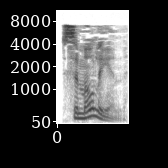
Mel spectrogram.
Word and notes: simoleon: British English

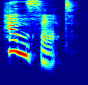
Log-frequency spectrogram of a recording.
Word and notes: handset: British English

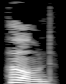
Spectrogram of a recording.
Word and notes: honed: British English

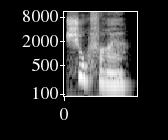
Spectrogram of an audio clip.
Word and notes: surefire: British English

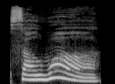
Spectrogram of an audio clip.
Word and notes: salwar: British English

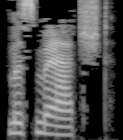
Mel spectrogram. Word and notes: mismatched: British English

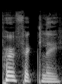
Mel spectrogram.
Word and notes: perfectly: American English

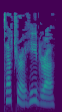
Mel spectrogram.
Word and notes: tetrahedra: British English

